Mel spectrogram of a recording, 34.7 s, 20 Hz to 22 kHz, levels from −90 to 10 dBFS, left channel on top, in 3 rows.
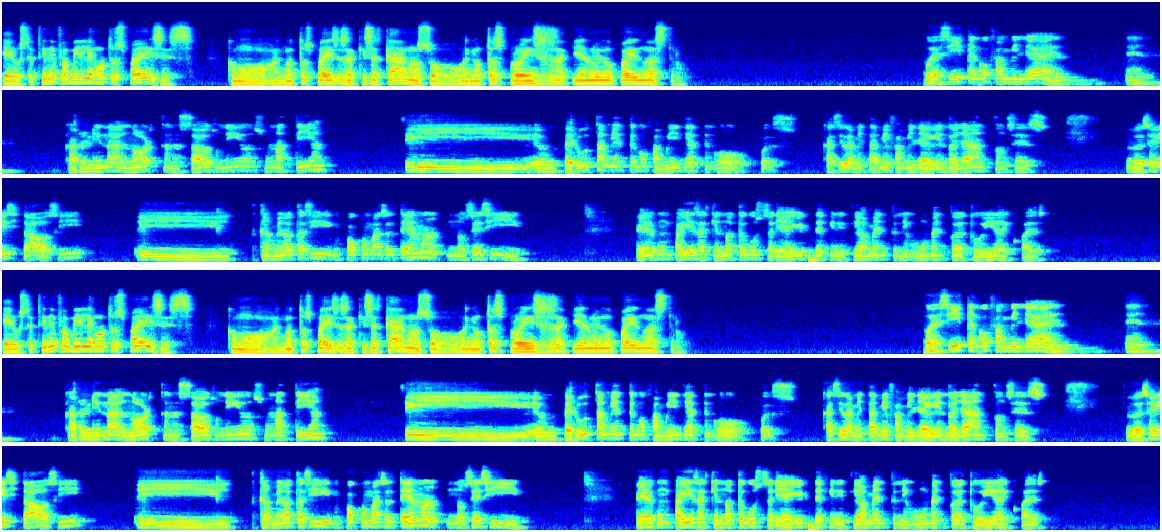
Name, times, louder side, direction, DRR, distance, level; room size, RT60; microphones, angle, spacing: voice 1, 0.0-1.9 2.3-6.8, equal, 5° right, 0.3 m, -21 dB
voice 2, 9.2-10.9 11.2-11.7 12.2-14.8 15.6-19.5 19.8-22.4 22.8-23.9 24.5-25.4 25.7-28.3 29.0-29.1 29.5-33.6, right 4 dB, 90° right, 0.5 m, -25 dB
2.9 x 2.0 x 2.3 m
head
